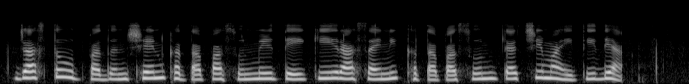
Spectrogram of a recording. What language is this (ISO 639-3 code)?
mar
